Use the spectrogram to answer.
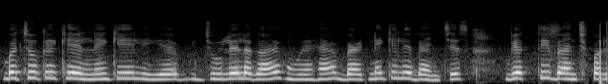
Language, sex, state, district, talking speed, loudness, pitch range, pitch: Hindi, female, Haryana, Rohtak, 160 wpm, -16 LUFS, 240-275 Hz, 255 Hz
